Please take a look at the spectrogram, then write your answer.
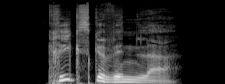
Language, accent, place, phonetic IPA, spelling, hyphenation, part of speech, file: German, Germany, Berlin, [ˈkʁiːksɡəˌvɪnlɐ], Kriegsgewinnler, Kriegs‧gewinn‧ler, noun, De-Kriegsgewinnler.ogg
- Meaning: war profiteer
